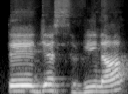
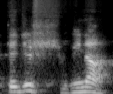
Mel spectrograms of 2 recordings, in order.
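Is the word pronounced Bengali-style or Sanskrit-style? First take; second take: Sanskrit-style; Bengali-style. First: The word is pronounced in a Sanskrit way. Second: The word is pronounced in a Bengali way. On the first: "সংস্কৃতের মতন করে যদি বলি" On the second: "বাংলায় বললে"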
